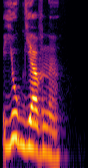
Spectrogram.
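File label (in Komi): "югъявны", Komi, female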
